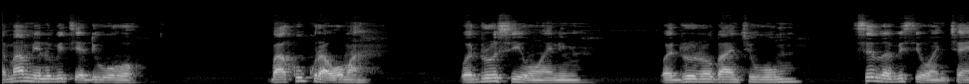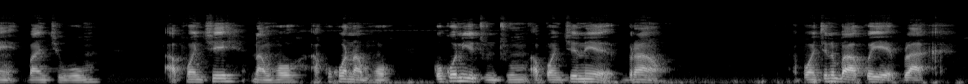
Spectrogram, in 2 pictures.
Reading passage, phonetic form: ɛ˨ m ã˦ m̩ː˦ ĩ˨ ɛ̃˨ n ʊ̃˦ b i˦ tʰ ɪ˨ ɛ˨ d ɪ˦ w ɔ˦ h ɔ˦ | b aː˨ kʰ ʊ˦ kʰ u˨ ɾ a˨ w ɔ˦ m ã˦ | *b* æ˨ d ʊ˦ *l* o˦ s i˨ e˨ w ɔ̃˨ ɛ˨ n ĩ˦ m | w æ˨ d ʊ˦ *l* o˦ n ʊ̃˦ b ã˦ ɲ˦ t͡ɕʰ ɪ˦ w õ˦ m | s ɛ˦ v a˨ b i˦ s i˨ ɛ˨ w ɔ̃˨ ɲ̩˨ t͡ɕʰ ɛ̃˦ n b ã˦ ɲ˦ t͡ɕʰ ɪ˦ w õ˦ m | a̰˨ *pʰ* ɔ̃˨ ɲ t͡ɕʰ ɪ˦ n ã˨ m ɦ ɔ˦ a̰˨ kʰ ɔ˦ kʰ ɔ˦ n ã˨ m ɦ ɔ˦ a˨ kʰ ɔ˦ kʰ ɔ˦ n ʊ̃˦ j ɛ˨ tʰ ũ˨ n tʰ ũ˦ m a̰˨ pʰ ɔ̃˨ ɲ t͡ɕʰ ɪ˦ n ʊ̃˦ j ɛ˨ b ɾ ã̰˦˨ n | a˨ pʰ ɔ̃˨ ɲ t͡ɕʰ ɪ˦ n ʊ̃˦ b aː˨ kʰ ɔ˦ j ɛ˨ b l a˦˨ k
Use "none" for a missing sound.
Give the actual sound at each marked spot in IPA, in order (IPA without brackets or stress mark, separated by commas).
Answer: w, ɾ, ɾ, pʰ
